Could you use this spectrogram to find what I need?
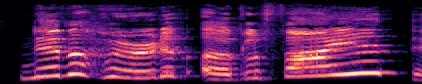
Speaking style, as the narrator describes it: It exclaimed

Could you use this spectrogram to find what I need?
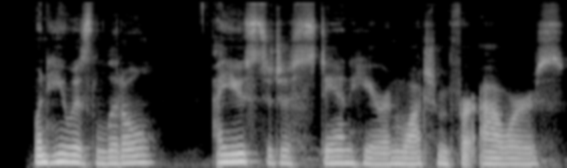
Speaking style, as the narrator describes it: whispered into the stillness

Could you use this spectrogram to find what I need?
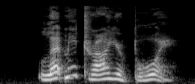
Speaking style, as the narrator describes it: she said

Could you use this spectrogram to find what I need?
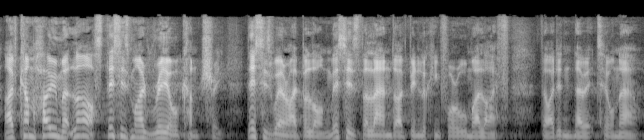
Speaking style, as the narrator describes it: neighed and then cried

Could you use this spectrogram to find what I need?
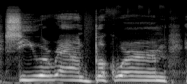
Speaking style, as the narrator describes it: he's bellowing

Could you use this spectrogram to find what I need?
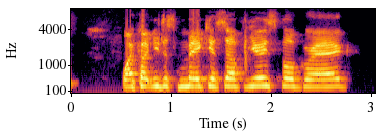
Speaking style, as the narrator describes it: as he's reeling himself in, shouts

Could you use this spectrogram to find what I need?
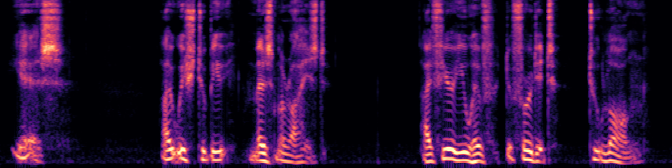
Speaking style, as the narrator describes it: He replied feebly, yet quite audibly

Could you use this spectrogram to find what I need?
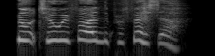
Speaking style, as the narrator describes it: Astrid yawned

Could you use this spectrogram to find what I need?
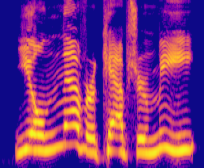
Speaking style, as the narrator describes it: Ava yelled to her friend Jack

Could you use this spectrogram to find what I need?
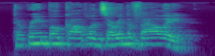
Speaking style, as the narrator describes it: the moon shouted out in alarm

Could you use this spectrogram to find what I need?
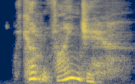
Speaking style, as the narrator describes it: she said with a soft sigh

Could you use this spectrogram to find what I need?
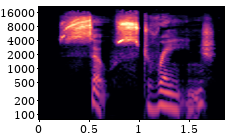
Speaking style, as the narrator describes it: muttered Hilda

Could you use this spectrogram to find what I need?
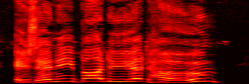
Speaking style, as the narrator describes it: put his head into the hole and called out

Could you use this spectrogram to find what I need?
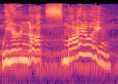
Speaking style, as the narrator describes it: shouted

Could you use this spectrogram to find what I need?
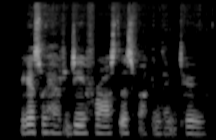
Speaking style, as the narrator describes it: she said, sighing

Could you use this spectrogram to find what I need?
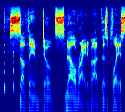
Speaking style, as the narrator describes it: Logan grunted

